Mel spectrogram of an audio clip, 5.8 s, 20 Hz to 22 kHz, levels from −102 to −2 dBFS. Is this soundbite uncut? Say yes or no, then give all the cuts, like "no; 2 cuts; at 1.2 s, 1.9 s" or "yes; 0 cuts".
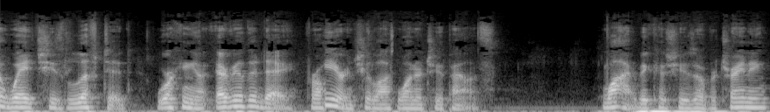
no; 2 cuts; at 2.4 s, 2.9 s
